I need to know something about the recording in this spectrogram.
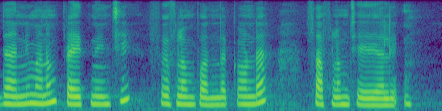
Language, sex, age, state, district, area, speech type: Telugu, female, 60+, Andhra Pradesh, West Godavari, rural, spontaneous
